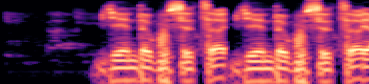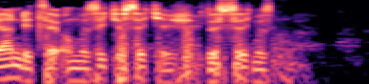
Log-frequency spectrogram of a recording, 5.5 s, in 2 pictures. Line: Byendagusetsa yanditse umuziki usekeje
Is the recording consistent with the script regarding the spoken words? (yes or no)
no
